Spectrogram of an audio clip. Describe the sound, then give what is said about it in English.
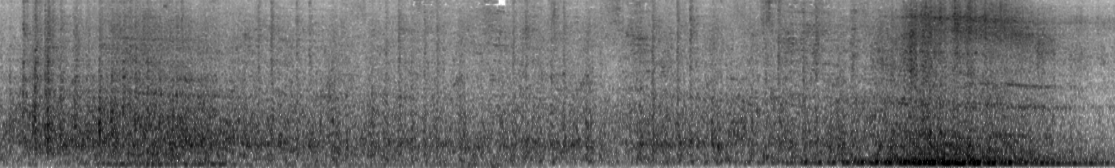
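A train whizzes past an outdoor platform by a lake with mountains behind, a loud continuous rumble and rhythmic wheel clatter that holds steady and then swells louder toward the end. “A train whizzes past as they sit side by side on a sunny bench on an outdoor platform”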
